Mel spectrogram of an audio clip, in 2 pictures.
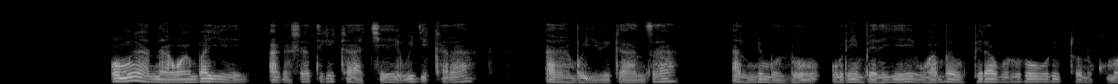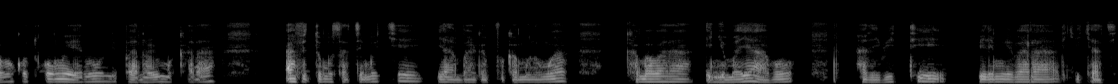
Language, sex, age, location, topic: Kinyarwanda, female, 18-24, Kigali, health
